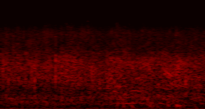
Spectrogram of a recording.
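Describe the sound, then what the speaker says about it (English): A congregation at an Easter church service gives a warm round of applause, a continuous, fairly distant wash of many hands clapping at a steady level with no talking over it. "Just give him a round of applause because he might be nervous."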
